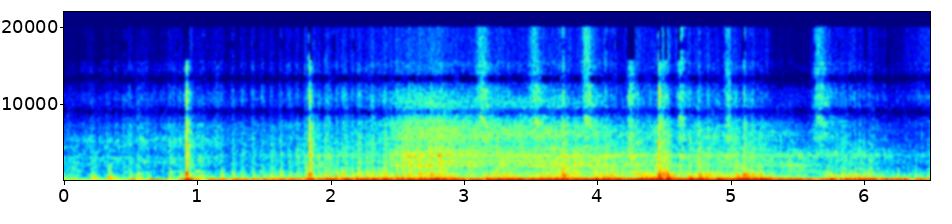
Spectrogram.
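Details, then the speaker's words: Ford AU Falcon after new Mk1 Golf plug wires and idle screw adjustment, starting easily; catches and runs lumpy and low with sharp exhaust bangs every second or two: small backfire on start-up, then settles. "this is how easy it starts now small [Music] backfire and then that FKS is done"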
